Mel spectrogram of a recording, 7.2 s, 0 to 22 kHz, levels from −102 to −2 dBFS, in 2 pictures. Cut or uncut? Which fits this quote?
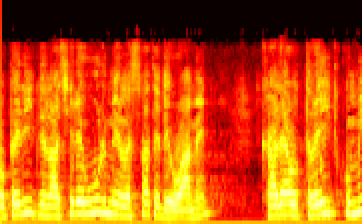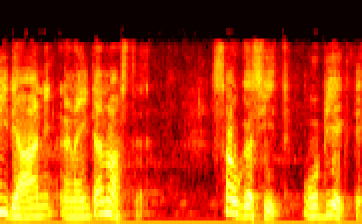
uncut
